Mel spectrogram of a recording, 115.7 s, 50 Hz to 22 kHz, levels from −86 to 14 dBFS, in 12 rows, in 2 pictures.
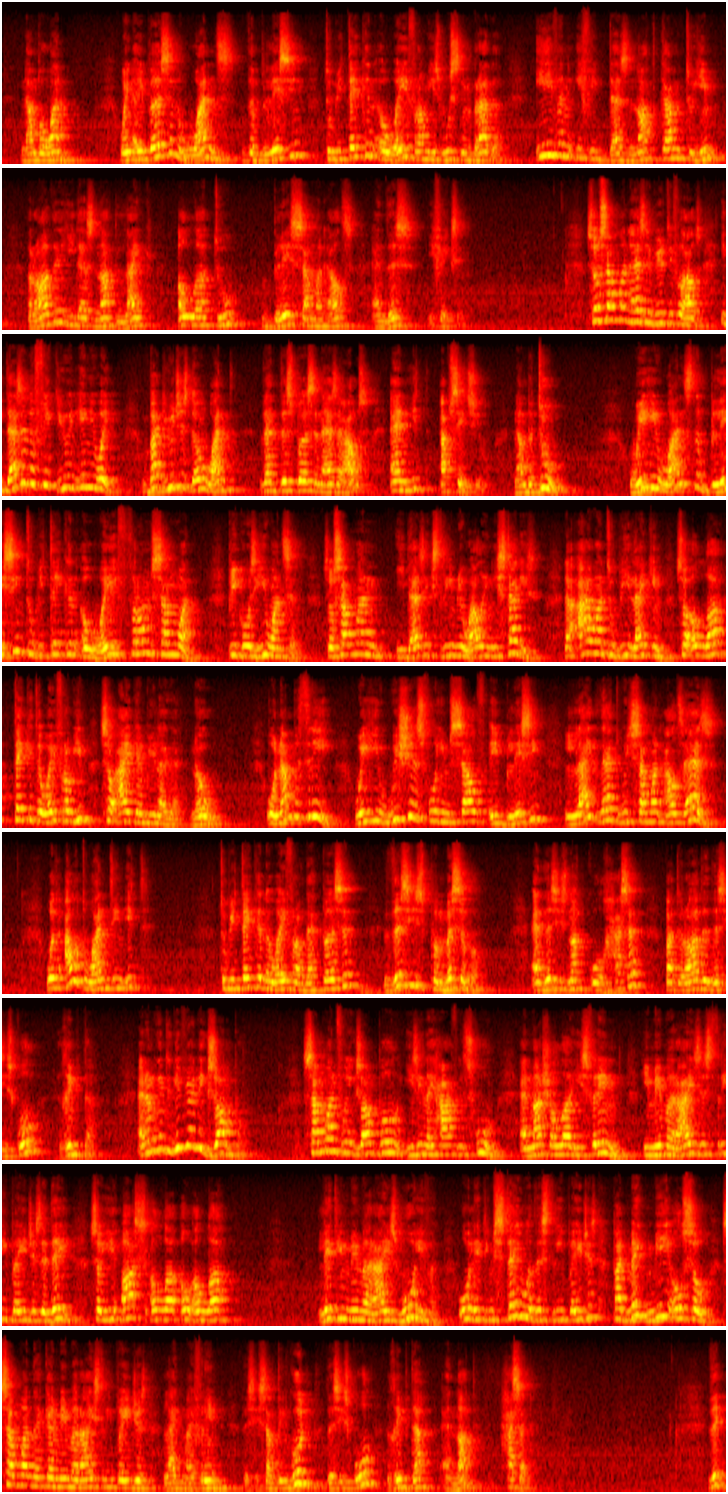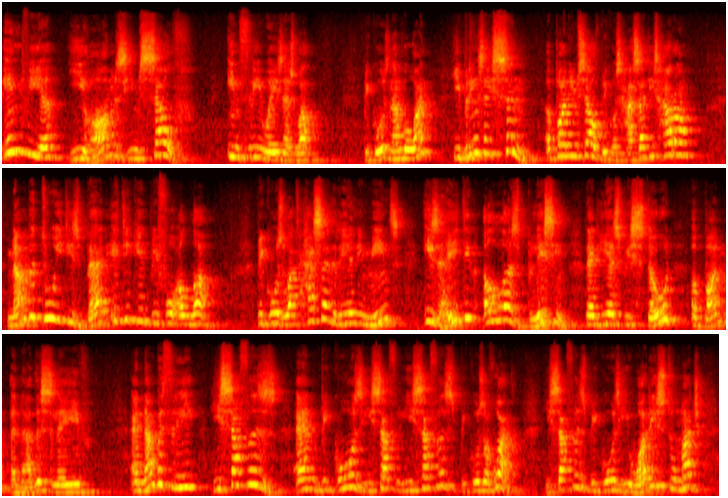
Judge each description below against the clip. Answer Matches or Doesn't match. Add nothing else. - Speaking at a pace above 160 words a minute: Doesn't match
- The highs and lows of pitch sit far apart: Matches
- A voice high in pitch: Matches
